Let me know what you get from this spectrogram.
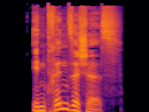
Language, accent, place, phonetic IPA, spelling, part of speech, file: German, Germany, Berlin, [ɪnˈtʁɪnzɪʃəs], intrinsisches, adjective, De-intrinsisches.ogg
- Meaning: strong/mixed nominative/accusative neuter singular of intrinsisch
